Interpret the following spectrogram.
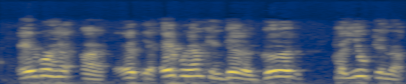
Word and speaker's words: Hadouken: That's a Dukin. It's Hayukin. Say it correctly.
